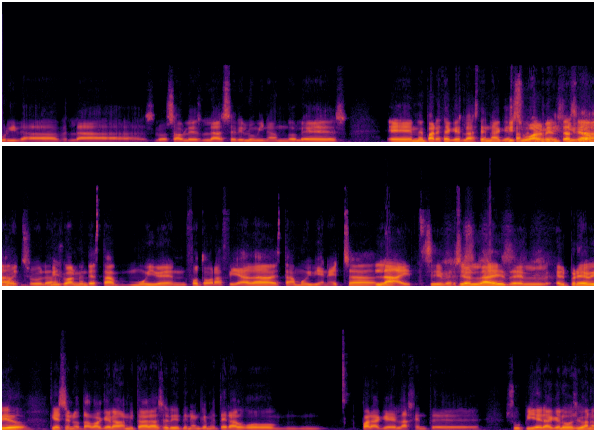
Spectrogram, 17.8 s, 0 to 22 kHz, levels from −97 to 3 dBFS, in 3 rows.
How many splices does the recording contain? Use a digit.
1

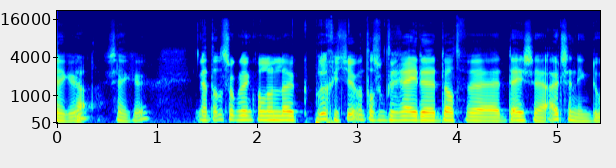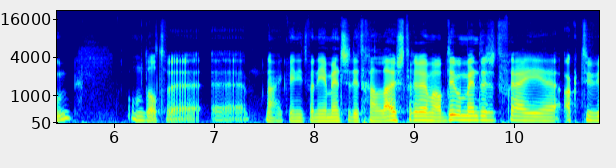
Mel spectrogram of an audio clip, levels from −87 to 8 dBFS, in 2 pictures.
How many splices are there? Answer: 0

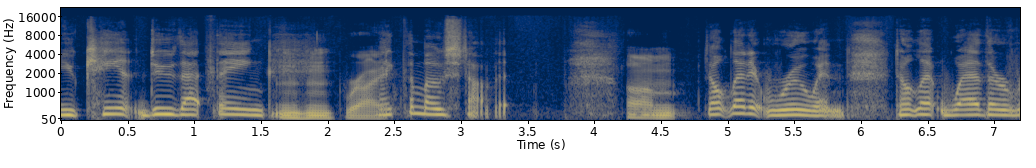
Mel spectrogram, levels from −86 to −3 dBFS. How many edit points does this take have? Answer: 1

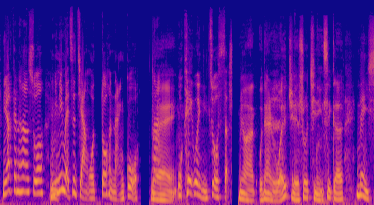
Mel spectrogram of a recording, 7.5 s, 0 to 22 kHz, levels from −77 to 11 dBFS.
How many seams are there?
1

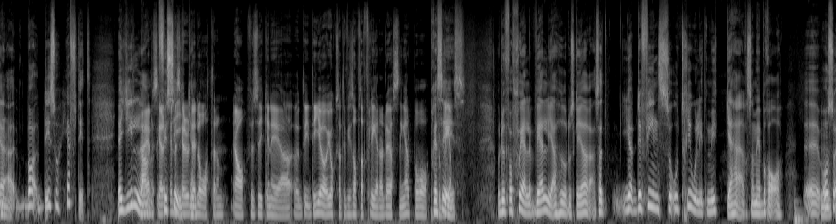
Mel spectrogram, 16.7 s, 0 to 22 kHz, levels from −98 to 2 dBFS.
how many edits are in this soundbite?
0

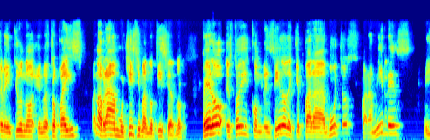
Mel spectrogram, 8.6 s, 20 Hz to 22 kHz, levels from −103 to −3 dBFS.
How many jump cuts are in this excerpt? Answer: 0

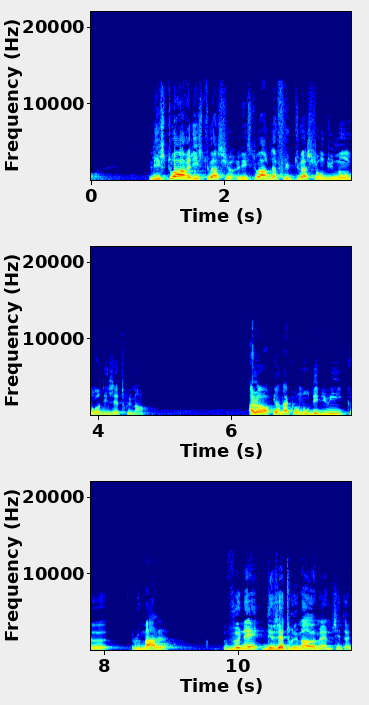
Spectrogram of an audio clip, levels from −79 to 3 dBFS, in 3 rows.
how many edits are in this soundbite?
2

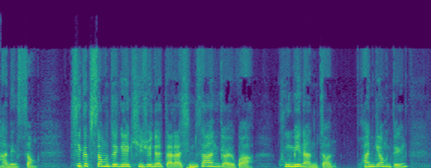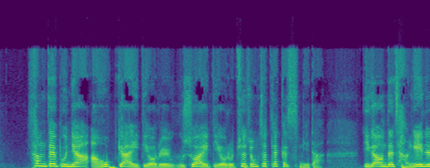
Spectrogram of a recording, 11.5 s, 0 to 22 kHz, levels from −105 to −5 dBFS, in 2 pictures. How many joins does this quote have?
1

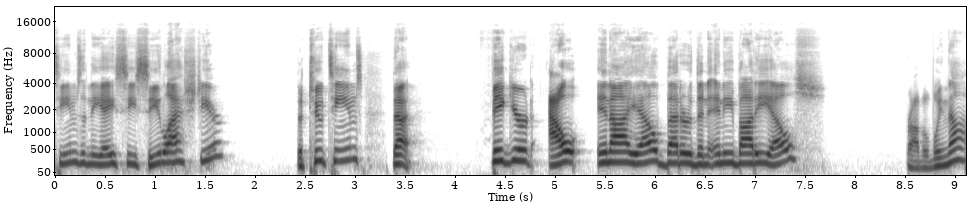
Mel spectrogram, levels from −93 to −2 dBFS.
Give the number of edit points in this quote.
0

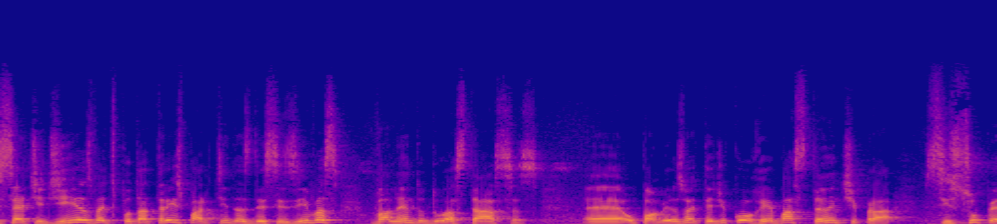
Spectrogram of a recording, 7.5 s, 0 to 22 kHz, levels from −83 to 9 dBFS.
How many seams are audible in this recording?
0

